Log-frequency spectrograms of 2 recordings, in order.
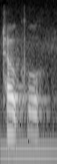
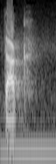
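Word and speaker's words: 德: Uh, the Japanese pronounce it toku, the Cantonese duck, and the northern Mandarins approximately duh.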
